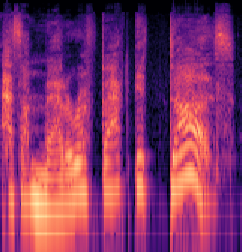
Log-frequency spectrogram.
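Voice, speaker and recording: A woman's voice: fairly high pitch, big pitch swings, normal speed, a bit bright, husky, no echo, clean studio sound, heavily acted. A woman voicing a young amateur detective in a mystery game, polite and level-headed, telling things in an articulate, composed way. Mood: chatty, explaining. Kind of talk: scripted mystery game voice acting.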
